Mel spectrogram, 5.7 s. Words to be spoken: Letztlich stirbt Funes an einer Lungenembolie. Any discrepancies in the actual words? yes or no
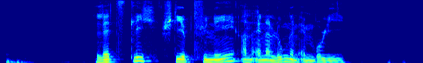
no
